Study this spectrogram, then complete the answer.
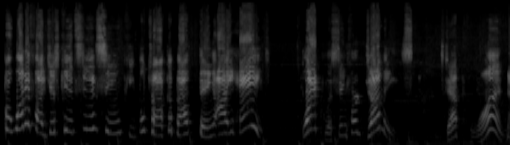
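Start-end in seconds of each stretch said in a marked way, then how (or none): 0.1-6.2 mock whiny question. Mock worried newbie question.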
